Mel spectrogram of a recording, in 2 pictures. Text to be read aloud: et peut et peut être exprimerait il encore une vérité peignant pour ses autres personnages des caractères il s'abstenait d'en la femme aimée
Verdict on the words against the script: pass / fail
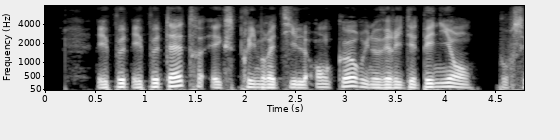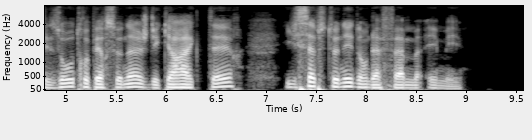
pass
